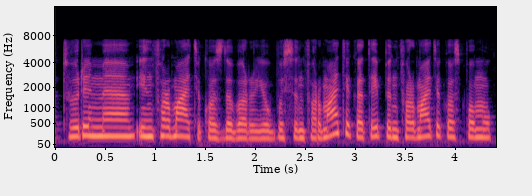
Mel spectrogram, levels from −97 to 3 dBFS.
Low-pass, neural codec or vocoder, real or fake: 7.2 kHz; none; real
